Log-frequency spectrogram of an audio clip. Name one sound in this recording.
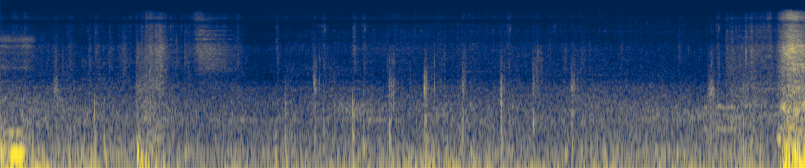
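Footsteps crunch over gravel.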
